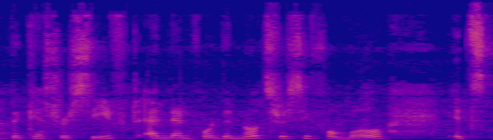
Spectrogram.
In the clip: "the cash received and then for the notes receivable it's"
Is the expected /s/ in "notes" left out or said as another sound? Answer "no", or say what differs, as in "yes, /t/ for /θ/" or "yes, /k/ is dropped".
no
